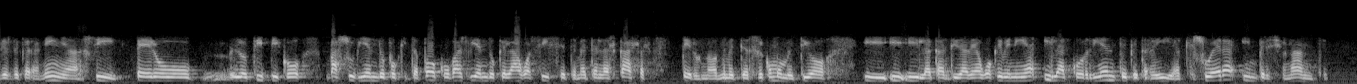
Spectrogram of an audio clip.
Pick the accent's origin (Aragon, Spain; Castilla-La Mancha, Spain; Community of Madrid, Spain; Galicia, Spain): Galicia, Spain; Viveiro; Los vecinos que somos de Vivero, de Junquera en este caso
